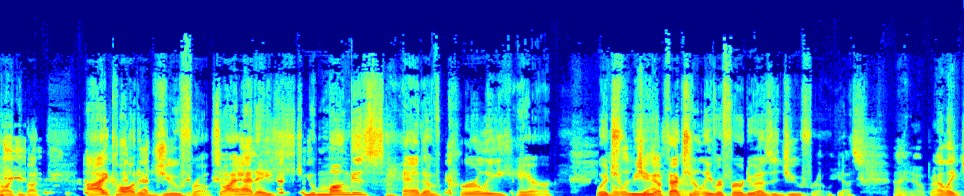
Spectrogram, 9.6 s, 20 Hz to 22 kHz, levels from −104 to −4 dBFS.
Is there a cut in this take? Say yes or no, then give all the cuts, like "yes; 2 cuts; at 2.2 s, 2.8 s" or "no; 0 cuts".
no; 0 cuts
